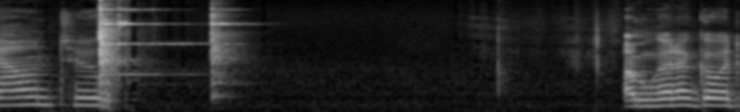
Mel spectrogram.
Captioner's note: needle clatters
